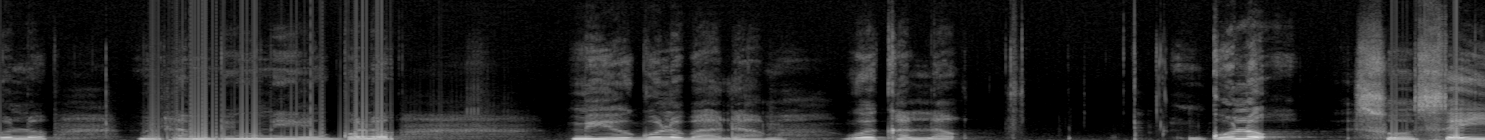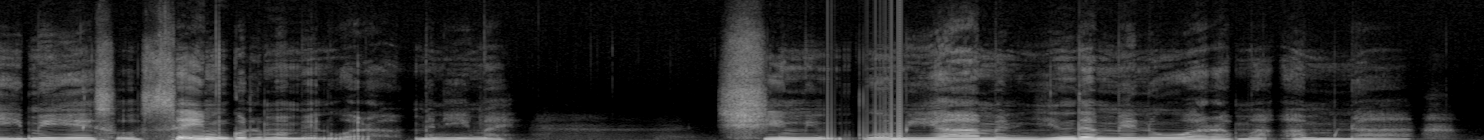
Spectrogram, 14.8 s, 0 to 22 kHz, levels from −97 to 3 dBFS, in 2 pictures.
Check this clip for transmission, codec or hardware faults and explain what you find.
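There's one fault here, processor overload crackle, in three bursts: 0.74 to 2.67 s, 6.89 to 7.29 s, and 11.56 to 11.93 s. The CPU keeps missing deadlines on short buffers of around 10 ms, replaying stale audio, so the speech gets a gritty, tearing crackle.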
